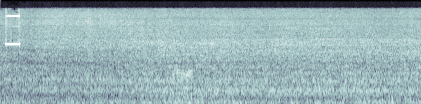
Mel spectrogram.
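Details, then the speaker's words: Goodman air handler after bad capacitor replaced, restarted to check amp draw, technician still recommending motor replacement; steady even rush of air with low motor hum, no rattles or surging, normal blower operation. "So we're going to start this thing back up and See what kind of amp draws we got. Alright, she came on."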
